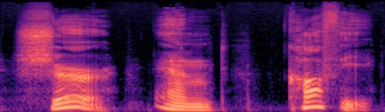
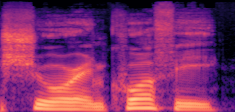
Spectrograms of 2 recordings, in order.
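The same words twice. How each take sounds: First: The words are said in a preppy accent. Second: The words are said in a Queens accent.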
